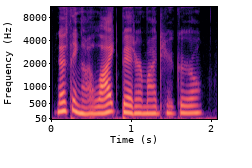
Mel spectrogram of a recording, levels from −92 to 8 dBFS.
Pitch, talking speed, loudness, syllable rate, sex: 215 Hz, 200 wpm, -18 LUFS, 5.0 syllables/s, female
